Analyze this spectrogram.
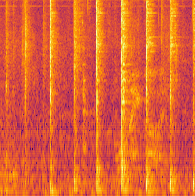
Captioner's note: rolling pin banging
